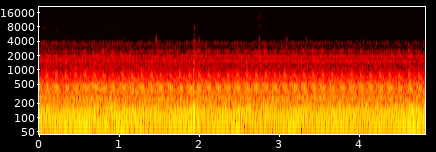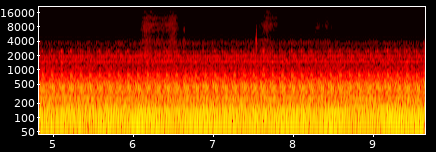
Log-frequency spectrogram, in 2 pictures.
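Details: Ford Focus 2.0 TDCi diesel after a hard cold start at -18 °C following a -24 °C night: low, steady diesel clatter at idle, even rhythm, no stumbling; normal cold idle.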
